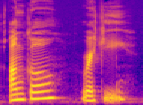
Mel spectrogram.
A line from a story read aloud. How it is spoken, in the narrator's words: he says slowly, smiling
